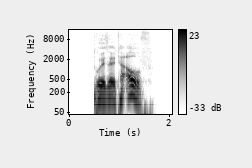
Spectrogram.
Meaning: inflection of aufdröseln: 1. first/third-person singular preterite 2. first/third-person singular subjunctive II
- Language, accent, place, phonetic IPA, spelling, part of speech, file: German, Germany, Berlin, [ˌdʁøːzl̩tə ˈaʊ̯f], dröselte auf, verb, De-dröselte auf.ogg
